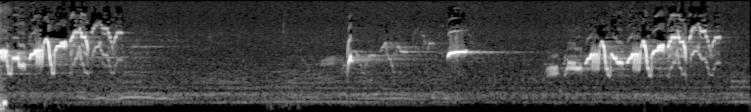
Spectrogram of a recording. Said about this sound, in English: I know that one because that's the one up high in the treetops. Yep, that's that one. It's a, he lives up in the canopy in the old growth forest. The vireo? Swainson's thrush. Swainson's thrush. Okay, Swainson's thrush.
